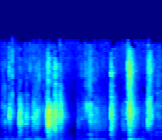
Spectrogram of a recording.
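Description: Phone handled roughly: rubbing and knocking against its microphone, several sharp knocks through the second half, after a brief low hum near the start.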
